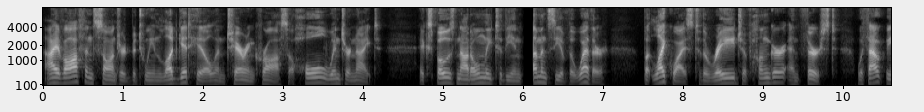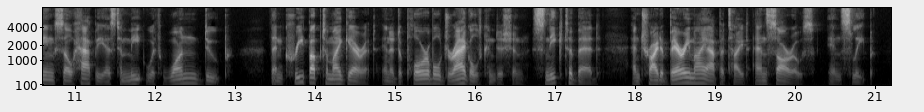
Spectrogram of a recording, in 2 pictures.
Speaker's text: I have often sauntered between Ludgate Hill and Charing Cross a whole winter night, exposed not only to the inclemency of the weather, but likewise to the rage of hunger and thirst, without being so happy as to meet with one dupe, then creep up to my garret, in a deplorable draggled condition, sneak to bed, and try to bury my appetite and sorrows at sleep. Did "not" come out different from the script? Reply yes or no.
no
